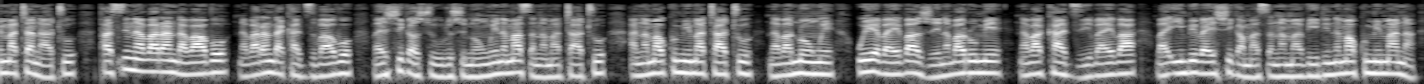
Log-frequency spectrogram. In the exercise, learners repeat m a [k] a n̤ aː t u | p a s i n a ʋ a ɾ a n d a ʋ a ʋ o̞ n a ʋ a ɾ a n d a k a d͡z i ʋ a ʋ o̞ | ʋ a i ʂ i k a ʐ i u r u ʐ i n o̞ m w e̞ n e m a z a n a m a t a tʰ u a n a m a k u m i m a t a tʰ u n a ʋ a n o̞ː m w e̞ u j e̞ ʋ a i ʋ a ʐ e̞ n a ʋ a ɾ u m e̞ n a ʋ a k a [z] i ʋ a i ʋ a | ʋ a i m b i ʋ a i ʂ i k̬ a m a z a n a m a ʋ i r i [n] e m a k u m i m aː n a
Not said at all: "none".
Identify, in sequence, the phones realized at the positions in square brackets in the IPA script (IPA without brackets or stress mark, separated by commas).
t, d͡z, n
